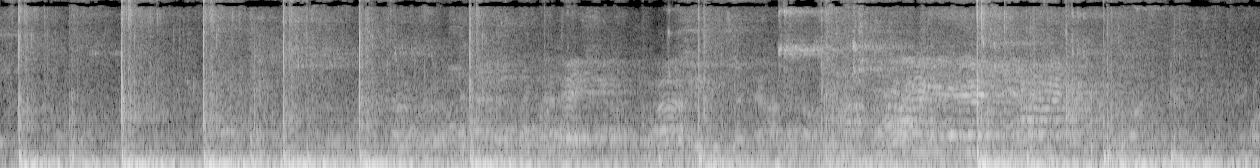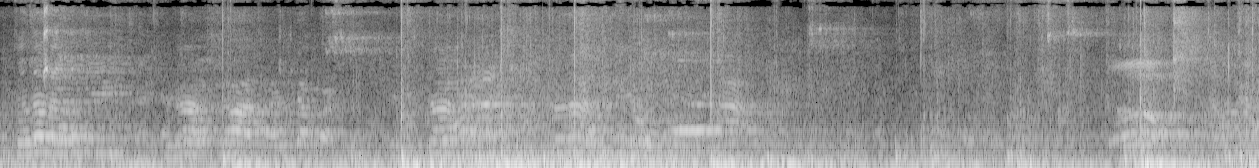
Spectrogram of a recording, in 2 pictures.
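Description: A basketball bounces repeatedly on a hard floor in a large echoing gym.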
